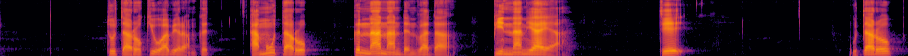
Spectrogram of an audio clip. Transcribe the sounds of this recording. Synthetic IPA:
tu˦˨ta˨ɾo˧kːi˦˨wa˦bi˦˨ɾa̰˨mkə˦t̚ | a̰˨mu˦u˦ta˨ɾo˧˦kː | ɨ˦na˨˦na˨n˦də˨nba˦ta̰˨ | pi˦nːa˧n˦ja˦˨ja̰˨ | te˦ | ṵ˨ta˨ɾo˦k̚

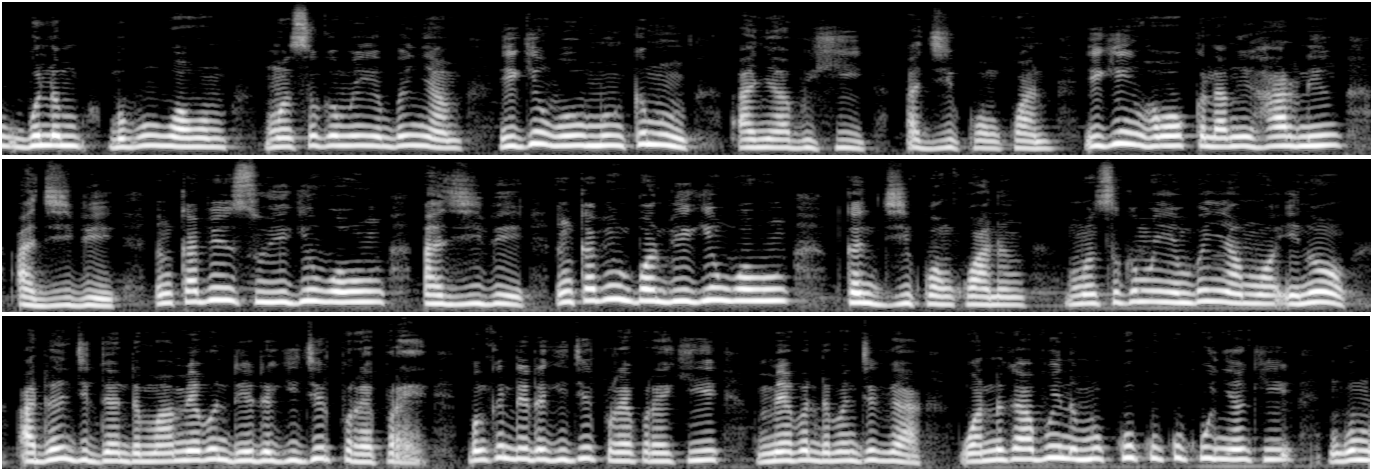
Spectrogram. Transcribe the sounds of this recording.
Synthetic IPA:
ɡu˦lu˦mbu˨bu˦nwa˨wu˦m | mo˨nsu˦ɡu˦mu˦ji˨mbu˦ɲa˨m | ji˦ɡi˦nwo˦wu˦mu˦nku˦mu˦˨ŋ | a˨ɲa˨bu˨hi˨ | a˨d͡ʒi˨kʷo˨nkʷa˨n˨ | ji˦ɡi˦n˨ha˦wa˦ku˨la˨ŋi˦ɦa˦ɾni˦ | a˨d͡ʒi˨be˨ | ŋka˦bi˦n˦su˨ji˦ɡi˦nwo˦wu˦na˨d͡ʒi˨be˨ŋka˦bi˦nbo˦nbu˦ji˦ɡi˦nwa˦wu˦m | ka˦nd͡ʒi˨kʷa˨nkʷa˨ni˨ŋ˨ | mu˨nsu˦ɡu˦mu˦ji˨mbu˦ɲa˨mo˨ʔi˨no˦ | a˨da˦nd͡ʒi˨da˨ndə˨ma˨˦me˦bu˦nde˨˦da˨ɡi˦d͡ʒi˦ɾpi˨ɾe˨pɾḛ˨ | bu˨ŋki˦n˦de˨da˨ɡi˦d͡ʒi˦ɾpi˨ɾe˨pi˨ɾe˨ki˦˨ | me˨bu˦ndi˨ma˦nd͡ʒi˦ɡa˨ | wʔa˨nːi˦ɡa˦bu˦i˦ni˨mu˦ku˦ku˦ku˦ku˦ɲa˦ŋki˦˨ŋ˨ɡu˦m˨

